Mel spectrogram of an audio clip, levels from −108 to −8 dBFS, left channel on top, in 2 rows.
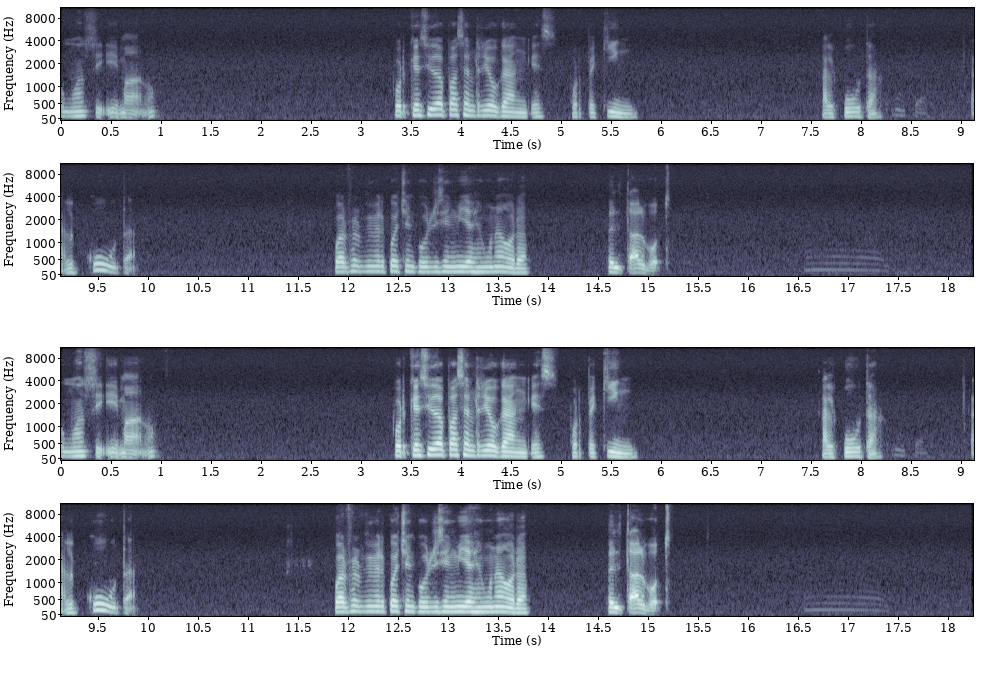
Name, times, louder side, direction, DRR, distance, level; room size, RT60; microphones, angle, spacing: voice 1, 0.0-1.0 3.3-5.8 7.6-8.2 9.1-9.9 11.9-13.8 14.6-15.1, right 5 dB, 40° right, 0.3 m, -25 dB
voice 2, 7.9-8.7 16.6-17.4, equal, 25° left, 5.3 m, -61 dB
head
